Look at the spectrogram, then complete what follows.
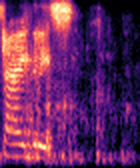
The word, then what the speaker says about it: Tigris: Pronunciation is Tigris.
